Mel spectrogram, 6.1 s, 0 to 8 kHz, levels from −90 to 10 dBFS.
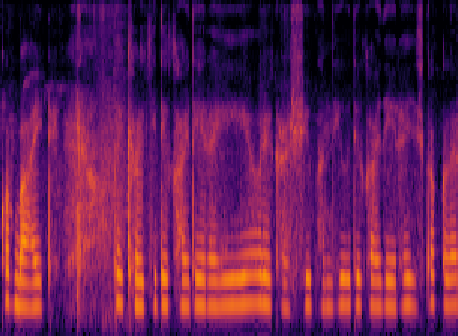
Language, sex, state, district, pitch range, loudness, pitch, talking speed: Hindi, female, Bihar, Jahanabad, 185-195 Hz, -25 LUFS, 190 Hz, 175 wpm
